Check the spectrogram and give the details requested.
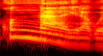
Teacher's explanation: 발음상 콧날이라고 해서 니은 소리가 덧나 있습니다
